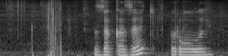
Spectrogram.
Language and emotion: Russian, neutral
